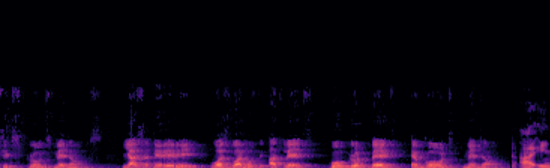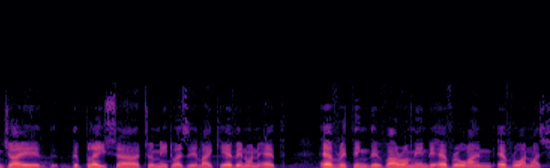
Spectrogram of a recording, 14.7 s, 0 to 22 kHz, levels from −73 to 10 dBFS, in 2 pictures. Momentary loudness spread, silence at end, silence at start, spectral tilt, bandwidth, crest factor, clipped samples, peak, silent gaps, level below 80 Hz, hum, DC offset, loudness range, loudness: 9 LU; 0 s; 0 s; -6 dB/octave; 11 kHz; 18 dB; under 0.1%; -4 dBFS; none; -54 dBFS; none; under 0.1%; 2 LU; -23 LUFS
